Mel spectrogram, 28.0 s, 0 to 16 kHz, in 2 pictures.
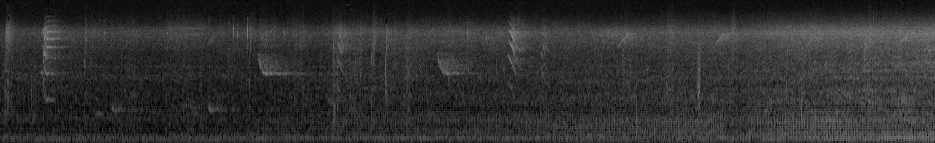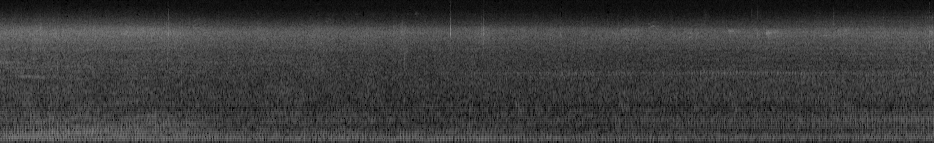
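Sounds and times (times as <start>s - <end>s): vehicle engine hum: 0.0s - 28.0s.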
